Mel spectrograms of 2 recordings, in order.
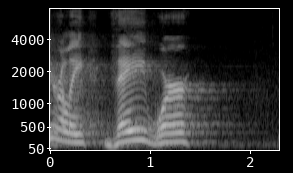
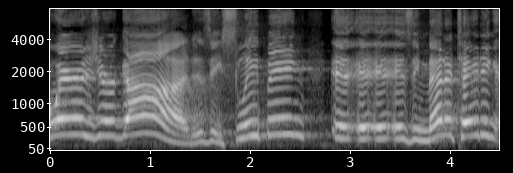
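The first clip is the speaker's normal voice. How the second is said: talking smack; 9 semitones higher, 5 dB louder than usual. Retold or imitated. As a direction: needle them, savouring every jab. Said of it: "He was talking smack to these people".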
